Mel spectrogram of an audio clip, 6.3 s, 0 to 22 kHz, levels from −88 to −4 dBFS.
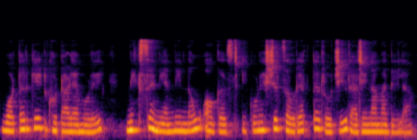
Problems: background sounds at intervals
